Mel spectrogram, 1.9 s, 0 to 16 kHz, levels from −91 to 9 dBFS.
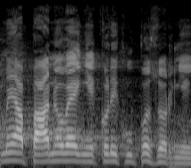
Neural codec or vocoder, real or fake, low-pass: none; real; 14.4 kHz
